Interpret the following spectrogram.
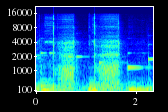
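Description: Handheld butane kitchen torch clicked twice, each click followed by a short hiss of gas about half a second long, over background piano music.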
